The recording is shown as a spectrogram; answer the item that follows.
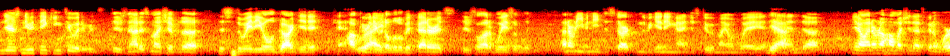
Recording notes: The recent Coffee Expo in Boston. In fact, we have LIVE clips from the event.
